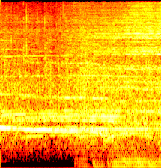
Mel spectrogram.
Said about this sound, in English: Can you clap your hands for Jesus? Look at your neighbor. And tell your neighbor that in case you borrow the hands, you want to tell the person that you borrow the hands for, that you want to clap for Jesus. So do it one more time.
